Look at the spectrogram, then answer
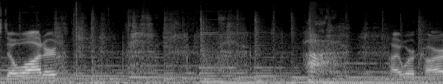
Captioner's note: gasping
